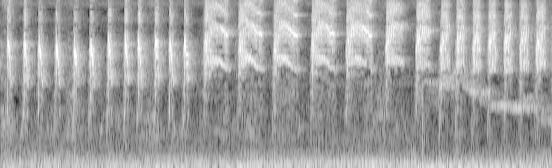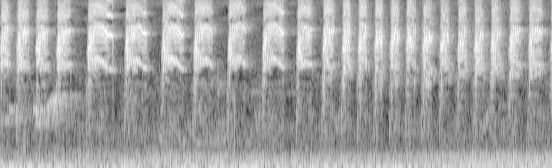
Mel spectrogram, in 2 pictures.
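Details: Long-tailed shrike singing in the morning: a fast, steady run of harsh, buzzy high notes, about three a second, with faint lower slurred whistles mixed in partway through.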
